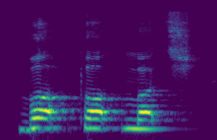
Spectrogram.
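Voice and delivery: put-on real, full, broad West Yorkshire accent. Recalling how they used to speak when first meeting: imitating own past west yorkshire accent. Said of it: "I used to speak real West Yorkshire English".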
